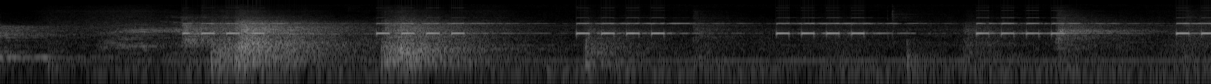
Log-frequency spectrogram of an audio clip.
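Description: Electronic workout timer alarm beeping in groups of four quick high beeps, repeating about once a second: the signal that the timed set has run out. A few thuds come in the first three seconds.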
